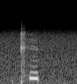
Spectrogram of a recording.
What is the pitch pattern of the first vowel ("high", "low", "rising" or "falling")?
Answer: high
